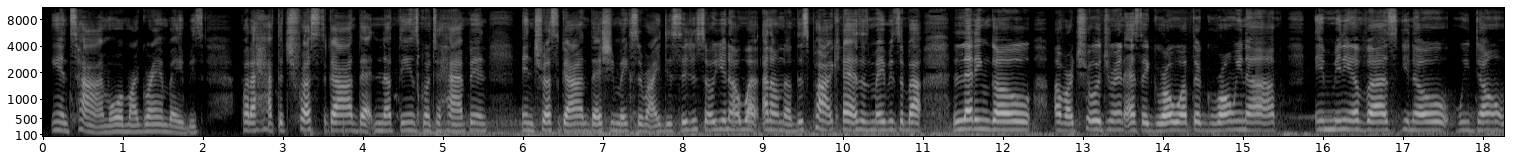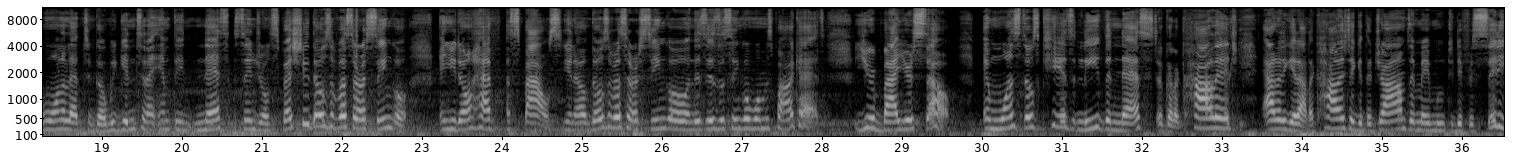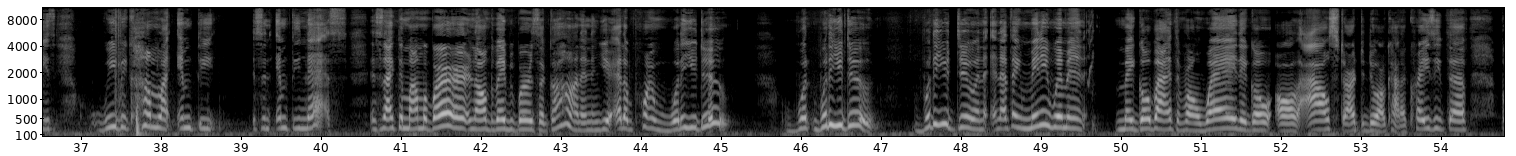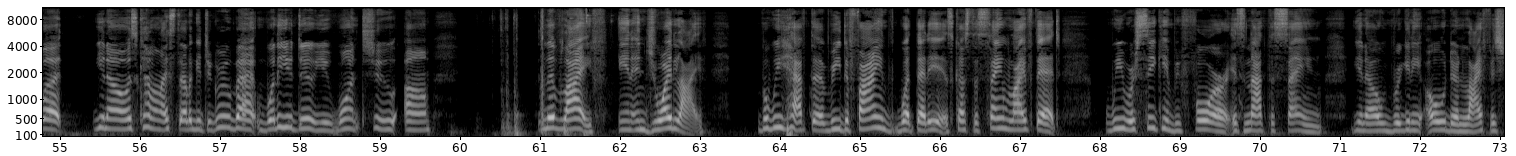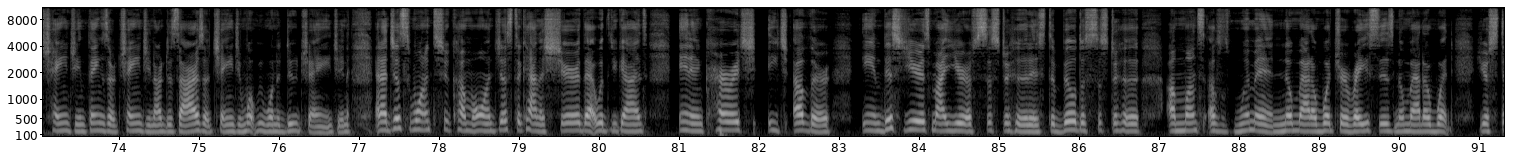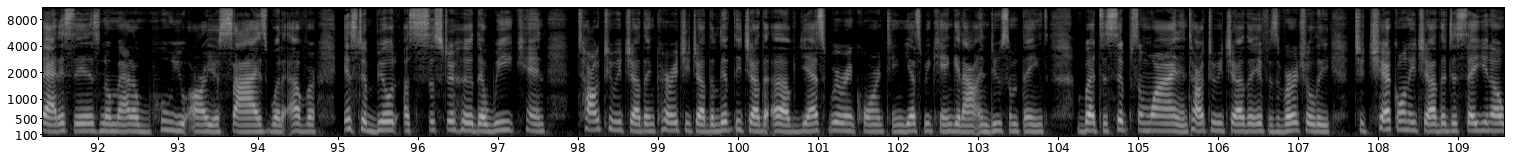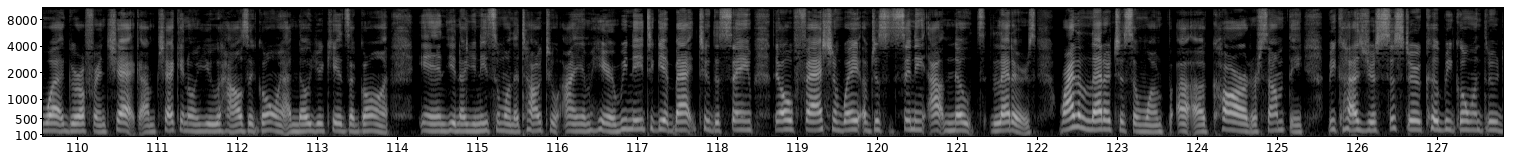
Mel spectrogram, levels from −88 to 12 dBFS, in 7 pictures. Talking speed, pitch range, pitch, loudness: 205 wpm, 185-230 Hz, 205 Hz, -30 LUFS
